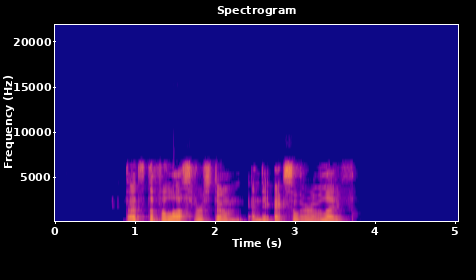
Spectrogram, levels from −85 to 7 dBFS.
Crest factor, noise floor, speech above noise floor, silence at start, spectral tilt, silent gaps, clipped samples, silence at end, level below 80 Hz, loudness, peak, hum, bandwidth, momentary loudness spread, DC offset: 22 dB; under -90 dBFS; over 63 dB; 0.9 s; -3.5 dB/octave; none; under 0.1%; 1.3 s; -58 dBFS; -27 LUFS; -8 dBFS; none; 7.2 kHz; 10 LU; under 0.1%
